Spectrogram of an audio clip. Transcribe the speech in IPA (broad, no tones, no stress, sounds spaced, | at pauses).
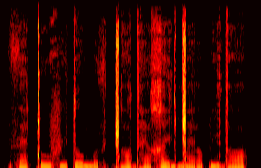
θ æ ǃ u f i t o ŋ o θ ɡ͡ǁ ɒ dʱ æ χ e d ŋ͡ǁ æ ɾ ɒ p i d ɒ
